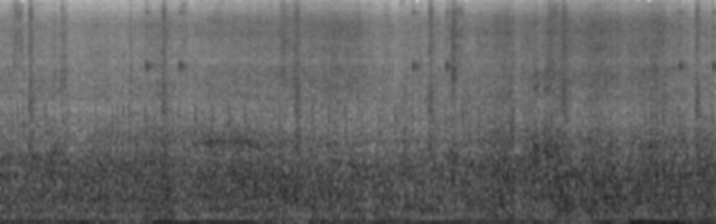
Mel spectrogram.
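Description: Motorcycle crossing a fast-flowing mountain stream: the engine runs low under a steady rush of water.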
